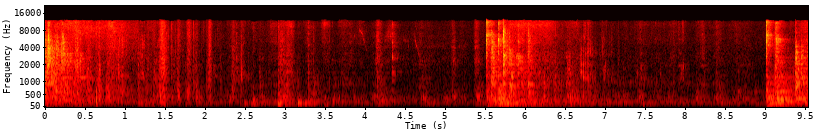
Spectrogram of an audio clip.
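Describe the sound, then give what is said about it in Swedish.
Sharp, bright clicks of a dog training clicker rewarding a dog with a treat as it stops at the jar with the right scent, mixed with a busy rattle and clatter of the jars being moved about, with louder bursts of noise near the middle and end. No one speaks. “Och får klick och godis.”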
